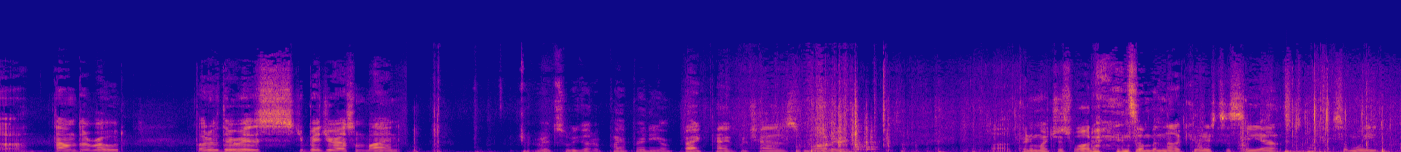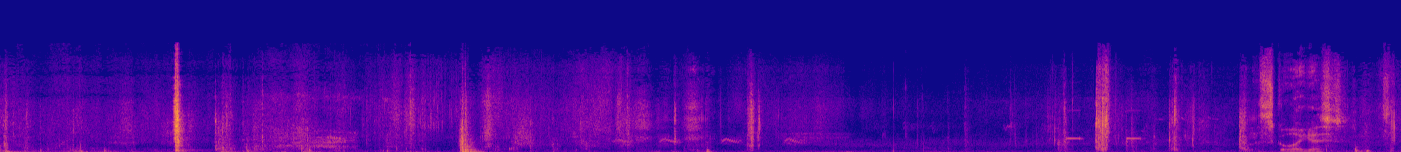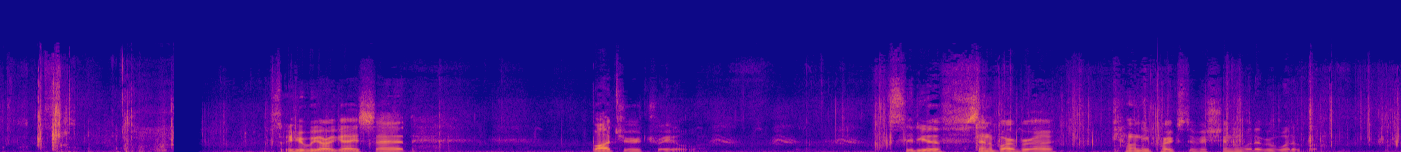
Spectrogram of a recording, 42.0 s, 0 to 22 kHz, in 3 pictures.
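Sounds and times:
rustling and handling noise: 7.1 - 10.6, 11.6 - 21.8
car door slamming: 18.6 - 19.0.

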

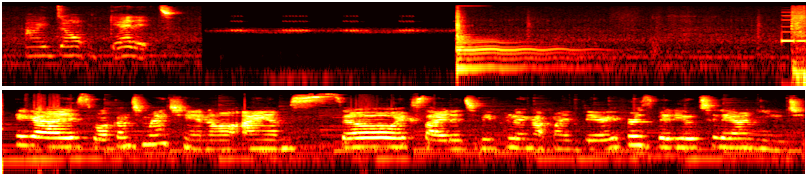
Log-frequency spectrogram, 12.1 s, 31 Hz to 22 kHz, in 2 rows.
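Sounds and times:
cricket chirping: 1.6 - 3.5
held musical note wavering: 3.4 - 5.2.

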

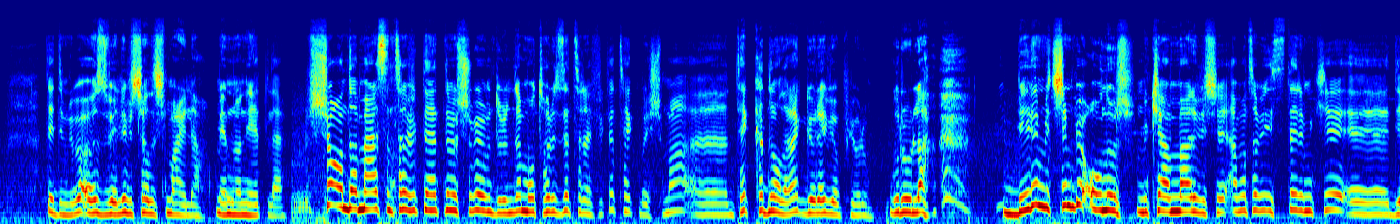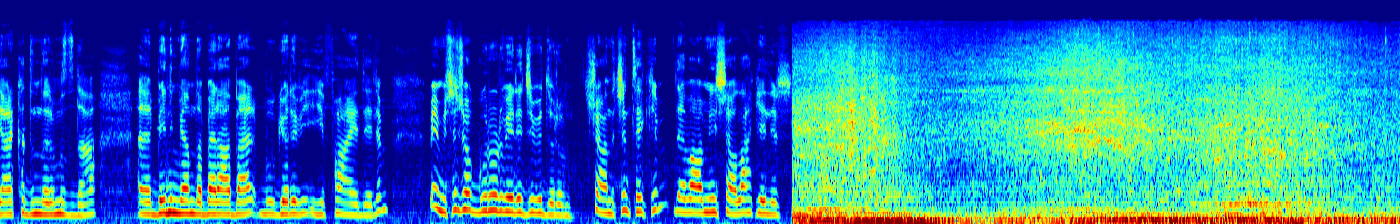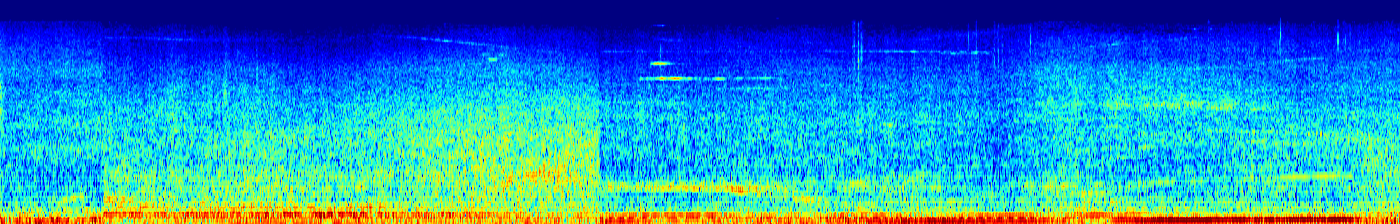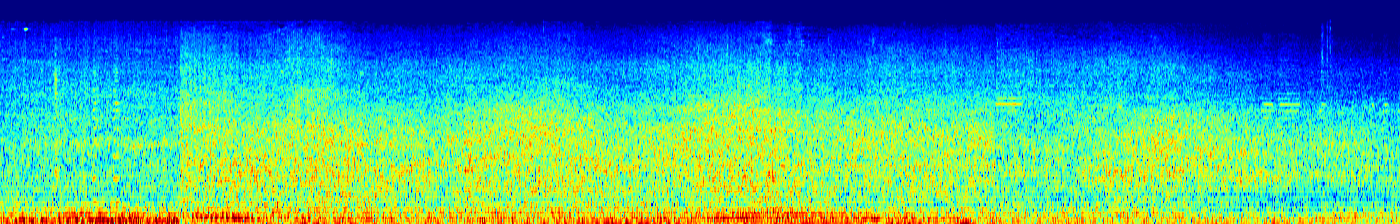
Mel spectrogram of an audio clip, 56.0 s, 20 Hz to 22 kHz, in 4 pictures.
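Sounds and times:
car engines passing: 21.9 - 56.0
motorcycle engines passing: 22.0 - 51.5.

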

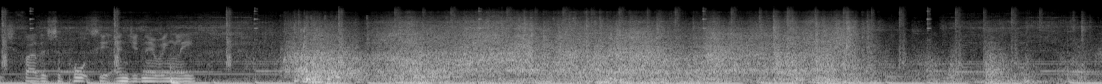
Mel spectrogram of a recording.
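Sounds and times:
metal sheet scraping: 2.6 - 11.0.

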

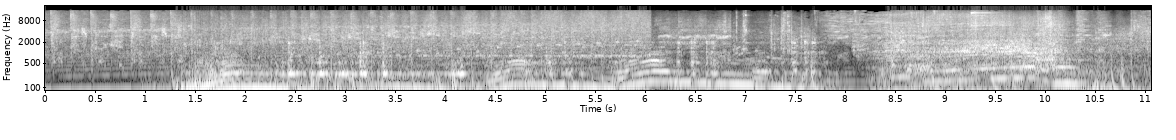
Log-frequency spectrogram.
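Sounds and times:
background music: 0.0 - 11.0
car engine revving: 0.0 - 11.0.

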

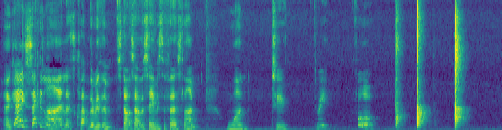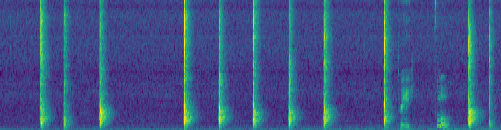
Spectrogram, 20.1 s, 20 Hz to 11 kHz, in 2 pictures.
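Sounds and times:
person clapping a rhythm: 7.9 - 9.4, 10.8 - 12.4, 13.7 - 16.9, 17.7 - 18.0, 19.4 - 20.0.

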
